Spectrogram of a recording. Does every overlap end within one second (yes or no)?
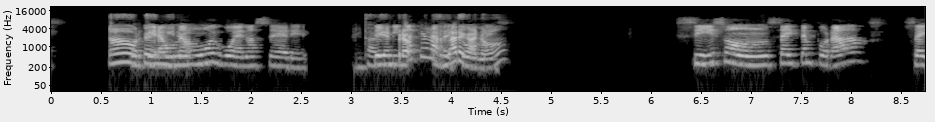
no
